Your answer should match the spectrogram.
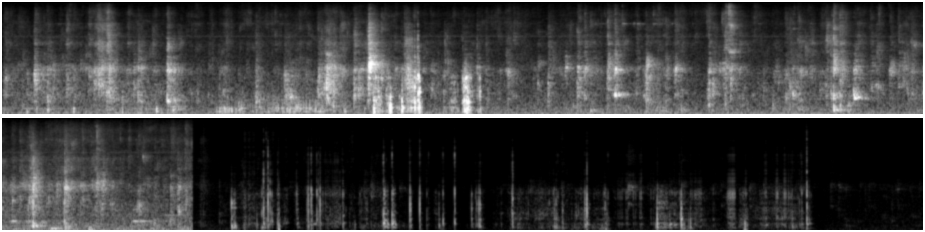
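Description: Kelpie mix dog chewing raw beef tail, a run of wet bites and sharp cracks of bone, the loudest about six seconds in. About two-thirds of the way through the background hiss drops away and only sparse, quieter chewing clicks remain.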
